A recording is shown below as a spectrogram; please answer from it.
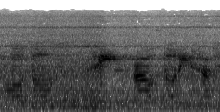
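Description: Subway train moving through a station, its steady running noise under a voice speaking.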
